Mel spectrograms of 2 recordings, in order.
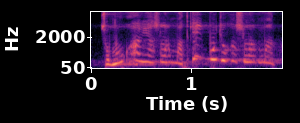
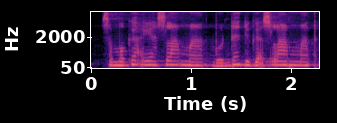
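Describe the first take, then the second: First: It is said in a harsh, high tone. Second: It is said in a pleasant, gentle tone.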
